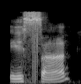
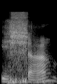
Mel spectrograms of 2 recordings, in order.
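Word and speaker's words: Esan: I am Asan. People call us Ishan, but we are actually Asan. Ishan is just the wrong spelling and pronunciation by the colonial masters.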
